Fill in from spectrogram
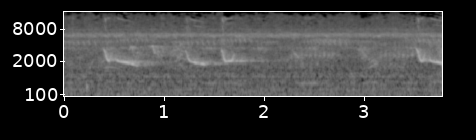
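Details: Wild African emerald cuckoo in southern Africa, calling from a song post to advertise itself or attract a mate; a series of clear downward-slurred whistles, some in quick pairs, with soft insect-like hiss in the background.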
